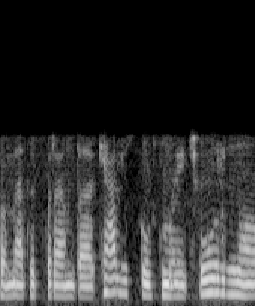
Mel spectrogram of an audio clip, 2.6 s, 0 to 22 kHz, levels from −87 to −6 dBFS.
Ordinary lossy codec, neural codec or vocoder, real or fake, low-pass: Opus, 64 kbps; codec, 16 kHz, 8 kbps, FreqCodec, larger model; fake; 3.6 kHz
